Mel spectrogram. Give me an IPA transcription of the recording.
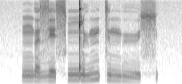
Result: ŋ ɐ z e s ŋ͡ǃ ʉ m t ɨ m ʉ s

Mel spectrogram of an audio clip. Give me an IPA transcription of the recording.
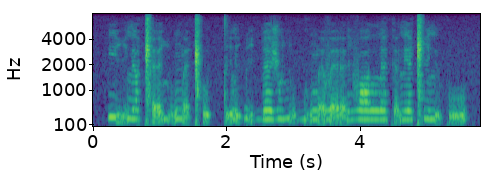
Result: j ḭ lʲ ɒ ǁʰ ɛ̰ ʎ ṵ ŋ͡m ɛ̰ ǁʰ ṵ tː ḭ l ḭ ɓ ḭ ɡ͡b ɛ ʒ u ʎ ṵ ɡ͡b ṵ ŋ͡m ɛ̰ v ɛ̰ ɾ ɛ̰ ɾ i v ɒ lː ɛ k ɛ̰ lʲ ɛ ǁʰ i lʲ ṵ k ṵ

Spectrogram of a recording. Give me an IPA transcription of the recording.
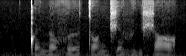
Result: ǃ ɛ n ʌ v ə˞ t ɔ n d͡ʒ ɛ v i ʃ ɑ

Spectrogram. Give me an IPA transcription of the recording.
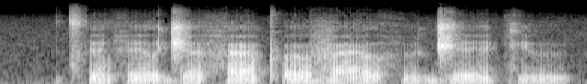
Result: t͡sʼ e˧˩ l h eː˧˩ ə̯ d͡ʒ ɛ˩˧ h æ˧˩ pʼ œ˧˩ v æː˩˧ ə̯ h ʉ˩˧ d͡ʒ eː˧˩ kʲ ʉ˧˩

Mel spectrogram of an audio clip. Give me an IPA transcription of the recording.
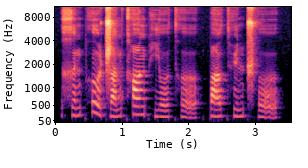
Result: x ə˨˦ n pʰ o˥˨ ʊ̯ ʈ͡ʂ a˨˦ n kʰ ɑ˦ ŋ pʰ j o˨˦ ʊ̯ t̪ʰ ɤ̰˨˩ | p ɑ˨˦ ʊ̯ t̪ʰ y˨˦ n ʈ͡ʂʰ o̰˨˩ ʊ̯

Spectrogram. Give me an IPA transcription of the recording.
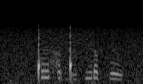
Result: ǃ ø h ɐ ɡ͡ǃ ø p y ɾ ɐ pː ø

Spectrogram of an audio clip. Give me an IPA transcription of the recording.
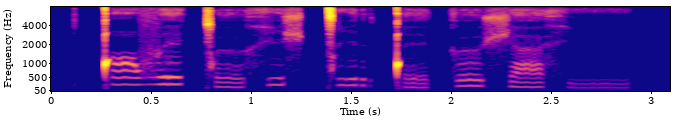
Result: ǃ ɑ˥ v e˥ ǀ ø˩ x i˥ ʃ ǀ i˥ r ǃ e˩ k ø˥ ʃ æ˧ x i˩

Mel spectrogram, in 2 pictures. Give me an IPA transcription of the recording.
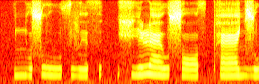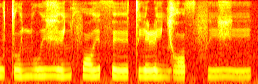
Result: ʎ ʊ˩˥ s ɣ uː˩ θ v ɪ˩ θ | x i˩˥ ɭ æ˩˧ u̯ s ɔː˩ θ pʰ æː˧ ʎ z u˩ t ʊ˩˧ ʎ u˩˧ i̯ ɣ ɪ˩˥ ʎ f ɔ˩˥ i̯ θ ɪː˩˧ t i˩˧ ɭ i˩ ʎ ɣ ɔ˩ θ f i˩˧ ɣ i˩˧

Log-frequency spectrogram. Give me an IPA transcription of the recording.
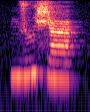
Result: n z ɯ ɕ a

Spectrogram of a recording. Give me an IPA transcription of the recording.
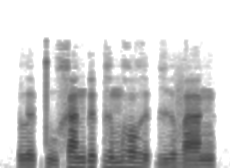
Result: l ə˨˩ t̚ t̪ u˧˩ x a˧ n ɗ ə˦˥ t̚ ɣ ə˨˦ m ɣ ɔ˧ ɣ ə˨˩ t̚ ɣ ɨ˧ ə̯ v a˧ ŋ

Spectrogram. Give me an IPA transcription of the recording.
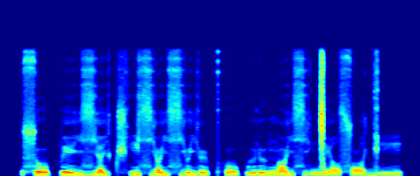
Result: s o˧˩˧ p e˧˩˧ j zʲ a˧˩˧ j t͡ʃʰ i˨˦ sʲ ɒ˨˦ j sʲ o˨˦ j ø˩ pʰ o˧˩˧ p ɯ˨˦ ɾ ɯ˨˦ ŋ ɒ˧˩˧ j sʲ e˩ ŋ͡ǀ e˩ j sˤ o˩ j ɡ i˨˦

